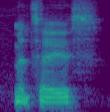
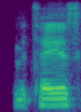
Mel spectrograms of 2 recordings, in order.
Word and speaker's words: Mateus: Mateus. Mateus Gamrot.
